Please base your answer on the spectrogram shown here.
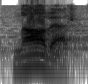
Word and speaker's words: naber: Ne haber yerine naber dememiz gerekir.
